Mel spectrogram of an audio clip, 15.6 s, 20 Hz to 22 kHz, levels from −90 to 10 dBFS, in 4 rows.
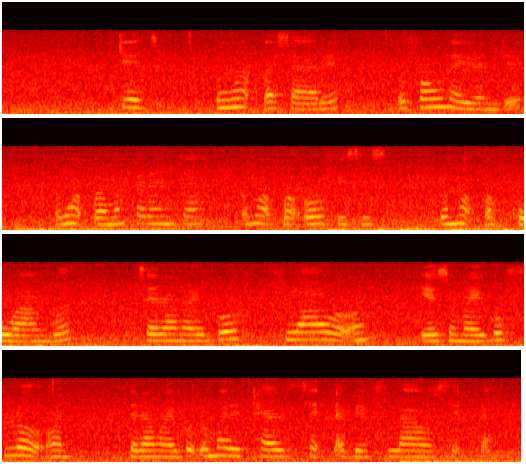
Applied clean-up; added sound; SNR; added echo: none; Rain; 2 dB; none.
